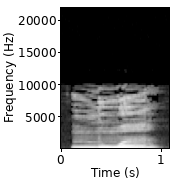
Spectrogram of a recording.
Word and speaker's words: moins: And then, moins. Same thing here. Remember, we don't pronounce the final S.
